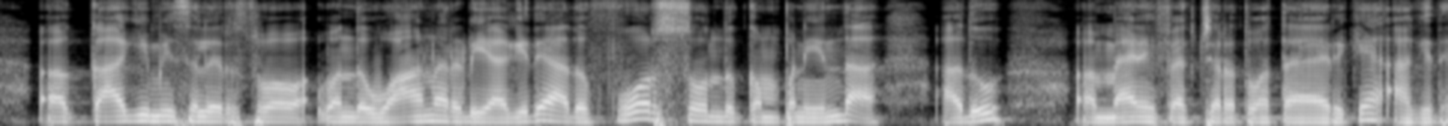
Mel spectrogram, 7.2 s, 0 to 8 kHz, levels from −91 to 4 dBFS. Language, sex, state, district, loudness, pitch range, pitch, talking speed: Kannada, male, Karnataka, Bellary, -12 LUFS, 110-120 Hz, 110 Hz, 140 wpm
